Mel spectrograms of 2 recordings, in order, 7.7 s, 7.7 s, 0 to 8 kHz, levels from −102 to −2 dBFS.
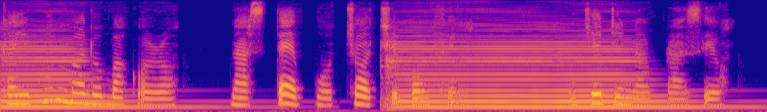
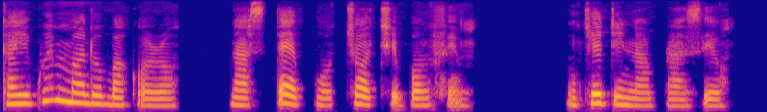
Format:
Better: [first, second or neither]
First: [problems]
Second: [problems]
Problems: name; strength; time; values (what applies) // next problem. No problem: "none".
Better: second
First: background sound (Bowed string instrument); 2 dB below the speech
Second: none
